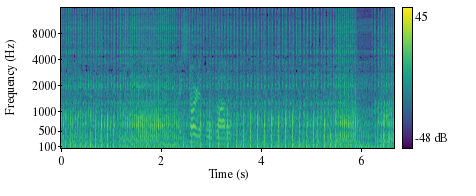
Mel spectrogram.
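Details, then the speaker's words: Honda XL185 barn bike, sat over 20 years, previously poorly worked on, good spark, compression and timing but hard to start: lumpy, uneven single-cylinder idle with heavy irregular thump. "Throttle exactly what I was doing before really yeah exactly it's pretty nasty in here I mean it runs"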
